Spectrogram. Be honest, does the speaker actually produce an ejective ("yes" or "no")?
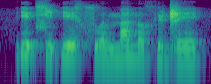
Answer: no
